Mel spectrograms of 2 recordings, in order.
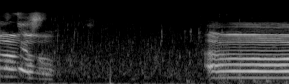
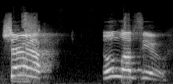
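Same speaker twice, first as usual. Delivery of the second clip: playful angry shout; 3 semitones higher, 5 dB louder than usual. Acted. Sibling teasing in game.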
